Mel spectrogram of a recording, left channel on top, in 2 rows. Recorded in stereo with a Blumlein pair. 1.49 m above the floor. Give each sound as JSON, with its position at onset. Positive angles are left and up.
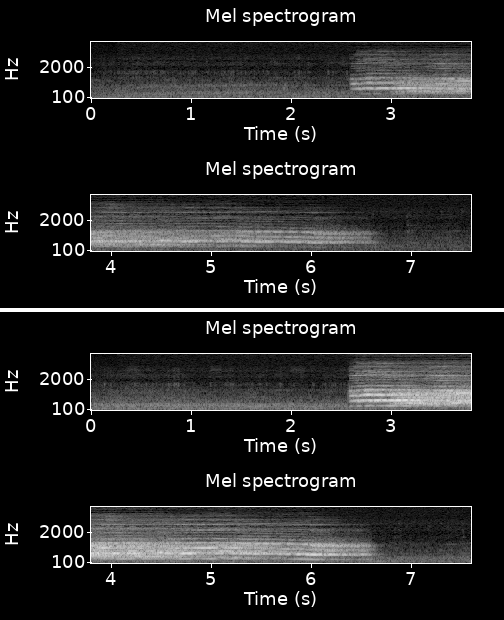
{"t": 2.6, "sound": "a scream", "azimuth_deg": -50, "distance_m": 1.1}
